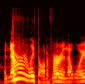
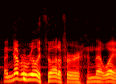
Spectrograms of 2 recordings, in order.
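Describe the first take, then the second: First: The line is read in an angry voice. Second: The line is read in a plain, calm voice.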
